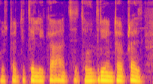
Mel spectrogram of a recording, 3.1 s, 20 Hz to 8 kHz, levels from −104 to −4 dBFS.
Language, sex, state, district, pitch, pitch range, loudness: Bengali, male, Assam, Hailakandi, 105 Hz, 100-110 Hz, -16 LUFS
